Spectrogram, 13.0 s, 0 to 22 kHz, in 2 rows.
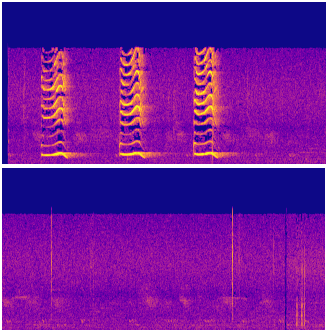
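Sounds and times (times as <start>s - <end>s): bird whistled calls: 0.8s - 1.6s, 2.4s - 3.2s, 3.8s - 4.6s.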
